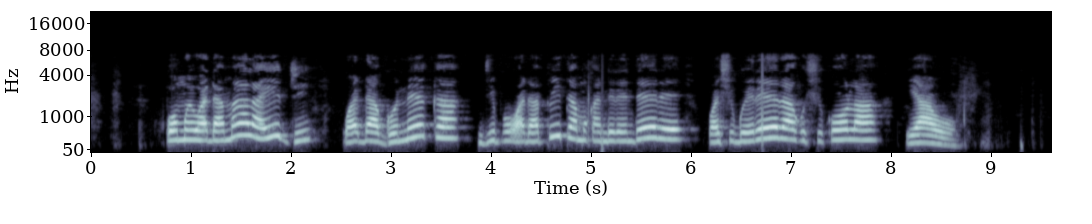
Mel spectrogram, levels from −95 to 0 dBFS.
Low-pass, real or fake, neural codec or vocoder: 7.2 kHz; real; none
